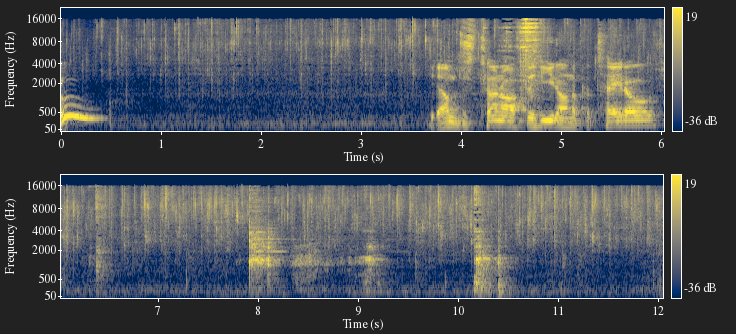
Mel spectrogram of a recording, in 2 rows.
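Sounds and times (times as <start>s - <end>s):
fish sticks sizzling in a pan: 0.0s - 12.0s
cookware clanking: 7.9s - 9.3s.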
